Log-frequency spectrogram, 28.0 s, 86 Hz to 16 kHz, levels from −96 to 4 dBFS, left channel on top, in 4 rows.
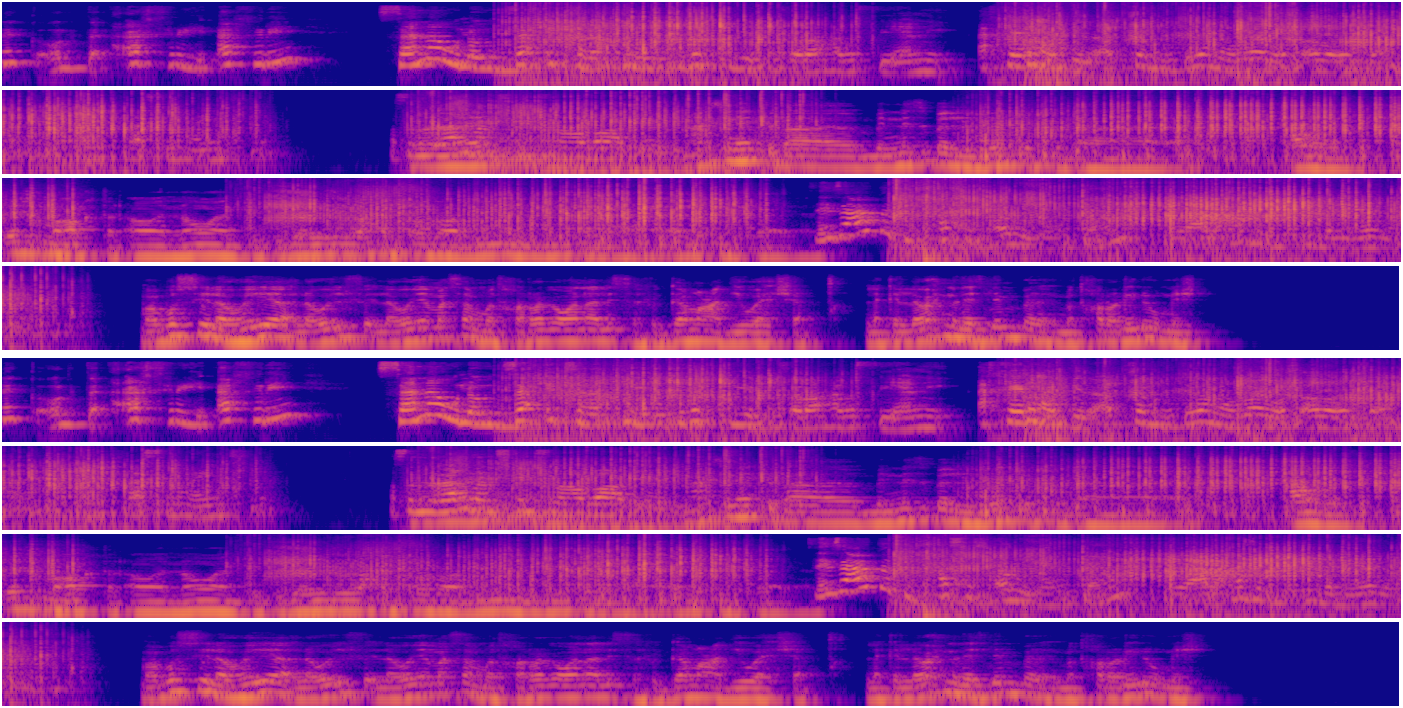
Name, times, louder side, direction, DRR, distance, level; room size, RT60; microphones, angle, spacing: voice 1, 0.0-1.5 2.0-7.2 7.6-8.3 8.9-10.4 13.4-13.7 18.1-21.3, right 3 dB, 65° right, 1.3 m, -41 dB
sound 1, 2.5-4.4 5.0-8.3 9.0-11.1 11.8-14.4 15.1-17.8 18.4-21.4, left 3 dB, 15° left, 0.5 m, -39 dB
voice 2, 9.0-9.5 10.4-13.0 13.4-13.7 14.0-18.1 21.7-25.1 25.3-27.0, left 1 dB, 60° left, 1.4 m, -40 dB
8.0 x 5.9 x 3.7 m
head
